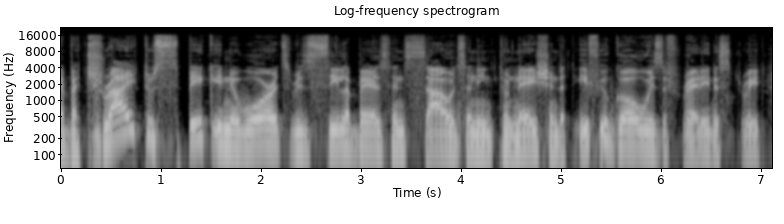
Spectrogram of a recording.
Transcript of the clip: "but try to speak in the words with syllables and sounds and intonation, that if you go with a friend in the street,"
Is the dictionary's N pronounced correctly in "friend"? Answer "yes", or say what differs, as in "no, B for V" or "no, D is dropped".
no, N is dropped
